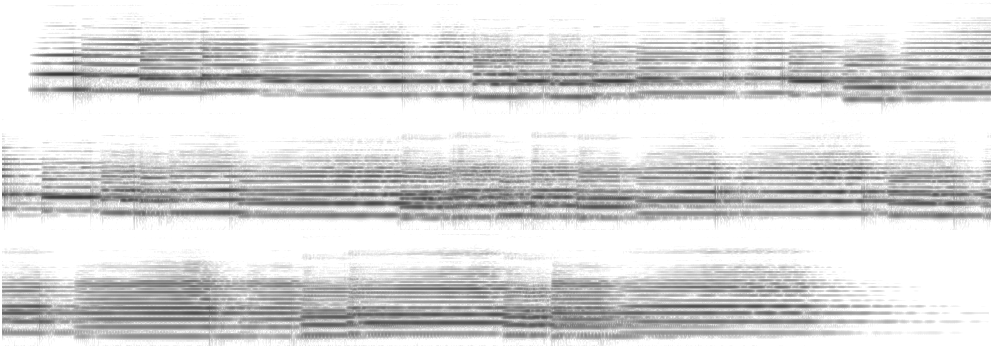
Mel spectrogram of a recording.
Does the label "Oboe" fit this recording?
Yes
